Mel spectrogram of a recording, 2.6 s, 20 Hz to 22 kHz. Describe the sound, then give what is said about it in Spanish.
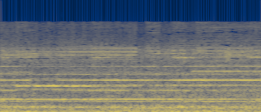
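Loud, continuous blaring of vehicle horns layered into a sustained chord, over a heavy, rumbling tractor-engine drone, with no talking: tractors and cars at a protest demonstration on Calle San Vicente in central Valencia, on the morning of Thursday 29 February. “Tractores y también coches que acompañan a una nueva manifestación, concentrados en plena calle San Vicente a lo largo de esta mañana en el centro de la ciudad, y con la idea de trasladarse a la Plaza del Temple frente a la delegación del gobierno”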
